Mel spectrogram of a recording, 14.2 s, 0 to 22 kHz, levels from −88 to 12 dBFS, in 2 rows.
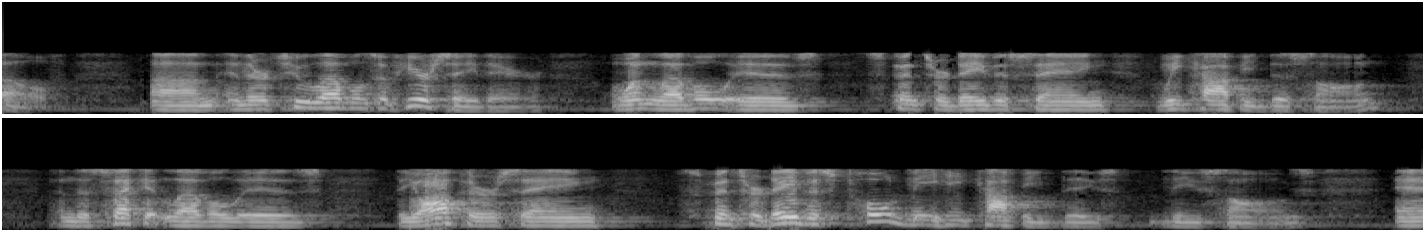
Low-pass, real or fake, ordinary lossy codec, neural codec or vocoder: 7.2 kHz; real; AAC, 16 kbps; none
